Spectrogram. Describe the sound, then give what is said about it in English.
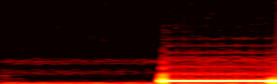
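A steady telephone dial tone comes on abruptly about halfway through and holds at an even, loud pitch until the end, with only faint low background hum before it, as someone places a phone call to their mother. “I'm calling Ma.”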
